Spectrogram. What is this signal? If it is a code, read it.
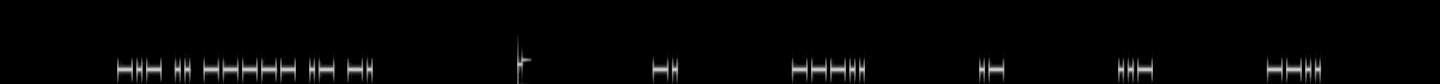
Morse code, heard as a keyed tone, about 25 wpm, spaced as for 11 wpm, 700 Hz. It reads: KI0AN N8AUZ
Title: USA Call Signs - 8x Character Spacing - 25wpm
